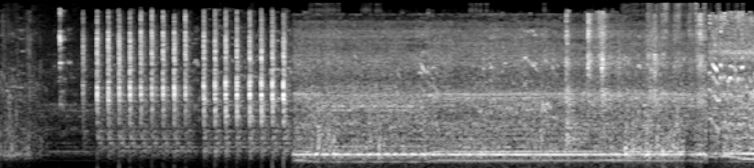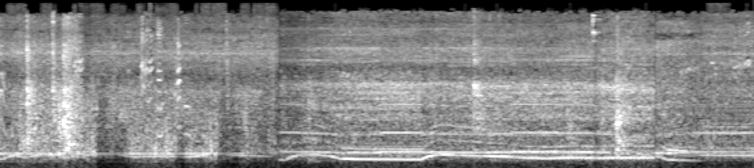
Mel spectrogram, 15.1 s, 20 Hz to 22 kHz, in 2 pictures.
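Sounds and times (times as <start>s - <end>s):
power tool humming: 2.9s - 15.0s.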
